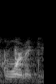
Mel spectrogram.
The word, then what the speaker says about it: Warnke: How is it pronounced? It is pronounced Warnke.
